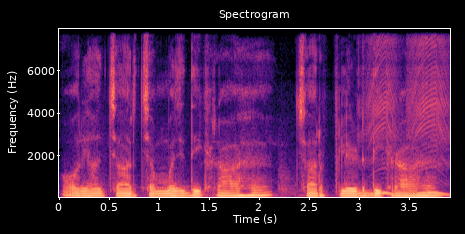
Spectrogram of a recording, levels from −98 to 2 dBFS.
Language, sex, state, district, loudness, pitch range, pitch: Hindi, male, Jharkhand, Deoghar, -16 LUFS, 105-115 Hz, 110 Hz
